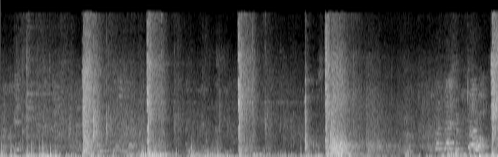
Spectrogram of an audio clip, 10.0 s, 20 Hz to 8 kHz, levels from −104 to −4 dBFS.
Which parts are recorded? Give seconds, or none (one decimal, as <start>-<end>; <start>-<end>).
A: 0.0-5.5; 6.0-7.0; 8.4-10.0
